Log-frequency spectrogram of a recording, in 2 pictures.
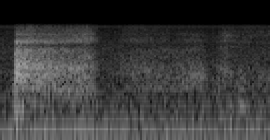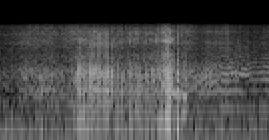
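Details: Person sleeping the first night after a long drive, tired; rough, rattling snores on breathing in with quieter breathing between, over steady room hum; snoring.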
